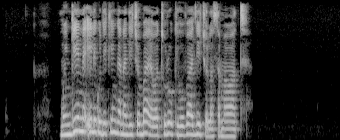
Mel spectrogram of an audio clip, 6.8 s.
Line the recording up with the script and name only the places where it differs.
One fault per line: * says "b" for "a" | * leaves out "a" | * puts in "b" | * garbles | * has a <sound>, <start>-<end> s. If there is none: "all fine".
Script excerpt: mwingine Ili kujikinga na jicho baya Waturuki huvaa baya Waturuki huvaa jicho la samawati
* leaves out "baya Waturuki huvaa"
